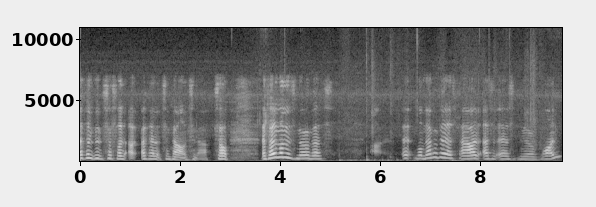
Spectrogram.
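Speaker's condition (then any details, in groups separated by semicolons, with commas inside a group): Tongue cancer surgery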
